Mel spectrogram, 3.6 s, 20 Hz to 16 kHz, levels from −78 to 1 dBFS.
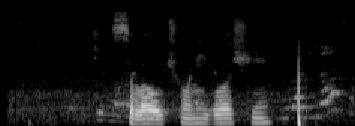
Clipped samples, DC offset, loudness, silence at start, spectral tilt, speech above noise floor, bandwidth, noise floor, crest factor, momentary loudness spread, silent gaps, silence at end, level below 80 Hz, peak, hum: under 0.1%; under 0.1%; -24 LUFS; 1 s; -7.5 dB/octave; 35 dB; 11 kHz; -58 dBFS; 24 dB; 20 LU; none; 0.15 s; -52 dBFS; -2 dBFS; none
